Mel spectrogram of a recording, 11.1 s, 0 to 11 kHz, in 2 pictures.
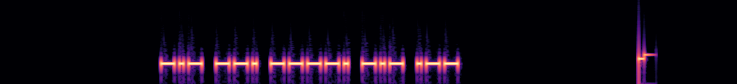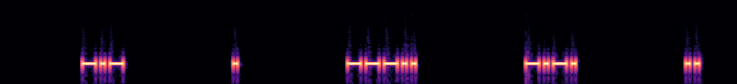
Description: Morse code, heard as a keyed tone, about 36 wpm, spaced as for 15 wpm, 700 Hz. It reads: KG9KW KE8CI
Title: USA Call Signs - 8x Character Spacing - 35wpm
